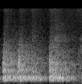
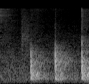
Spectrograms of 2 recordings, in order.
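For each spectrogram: First: Two taps on a desk's metal part, each ringing briefly with a mid-pitched metallic tone. Second: Three light mid-pitched taps with a brief, slightly hollow knock that dies fast: a plastic desk surface.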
